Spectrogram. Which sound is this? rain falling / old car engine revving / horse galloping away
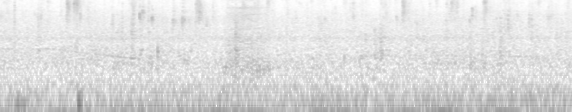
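rain falling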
